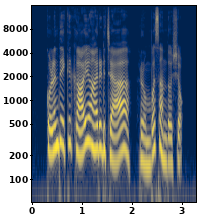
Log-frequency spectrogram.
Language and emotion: Tamil, happy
